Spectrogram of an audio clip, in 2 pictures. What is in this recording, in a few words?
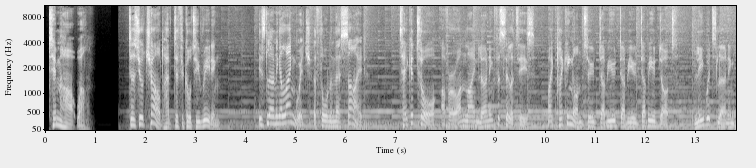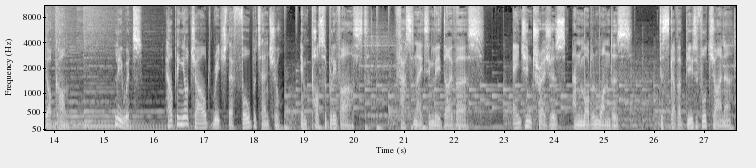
commercial voice reel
